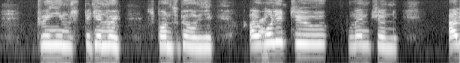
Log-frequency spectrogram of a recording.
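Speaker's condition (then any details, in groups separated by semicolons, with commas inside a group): Cerebral palsy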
